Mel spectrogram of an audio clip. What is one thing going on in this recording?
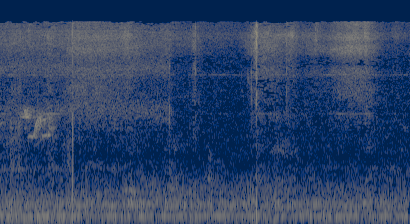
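A pocketknife blade clicks open.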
